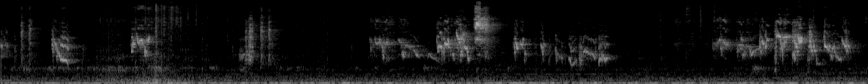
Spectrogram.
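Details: Pet budgerigars chirping: bursts of harsh, buzzy warbles and squawky chirps at irregular intervals, with quiet gaps between, over a low steady background hum.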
